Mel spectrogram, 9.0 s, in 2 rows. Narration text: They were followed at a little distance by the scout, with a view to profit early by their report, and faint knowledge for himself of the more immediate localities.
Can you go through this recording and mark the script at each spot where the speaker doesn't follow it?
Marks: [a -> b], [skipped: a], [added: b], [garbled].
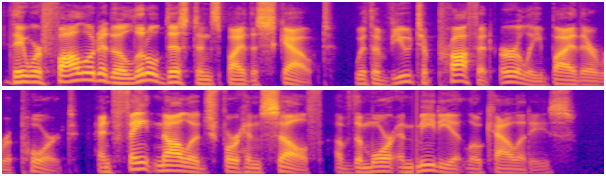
They were followed at a little distance by the scout, with a view to profit early by their report, and faint knowledge for himself of the more immediate localities.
